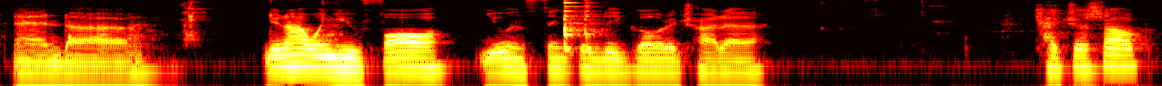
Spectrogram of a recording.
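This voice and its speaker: A man's voice: lowish voice, normal speed, background noise. A young man who grew up in Vietnam, chatting casually in a laid-back, rambling way while eating at home. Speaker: vlogger. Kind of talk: casual eating vlog chat.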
